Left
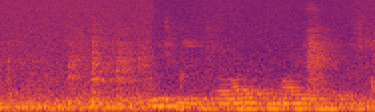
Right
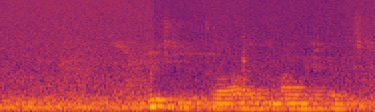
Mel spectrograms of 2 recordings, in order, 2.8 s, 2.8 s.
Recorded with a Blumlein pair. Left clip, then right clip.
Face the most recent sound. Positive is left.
turn(degrees=-35)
